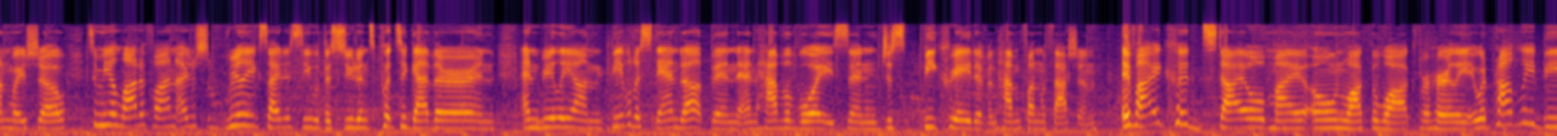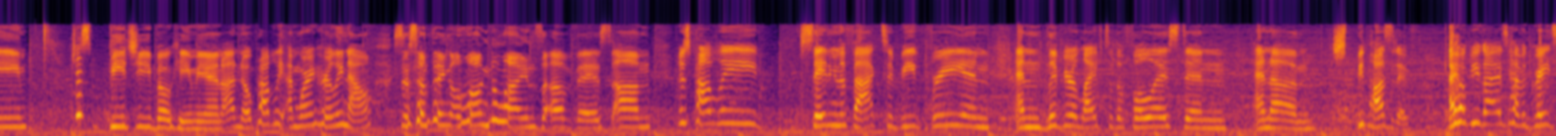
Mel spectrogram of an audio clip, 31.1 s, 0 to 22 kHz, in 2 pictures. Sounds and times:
Music: 0:00.0 - 0:31.1
Speech: 0:00.0 - 0:31.1.

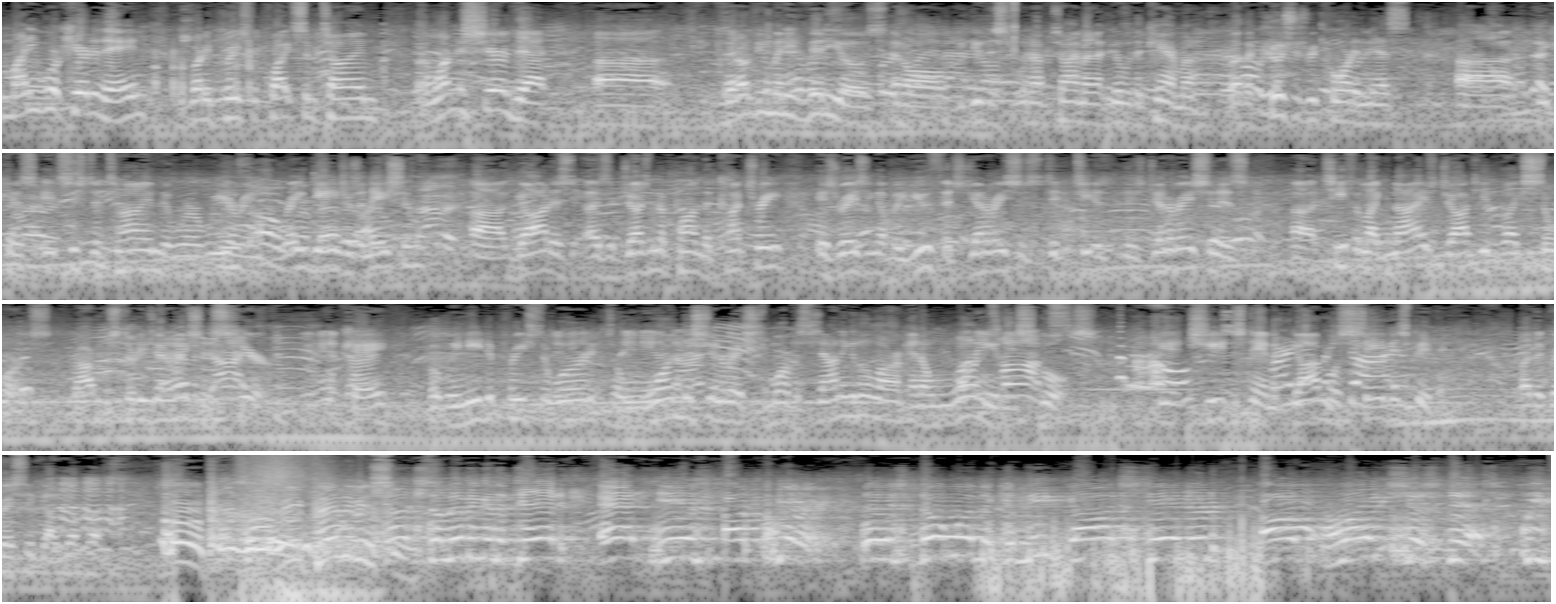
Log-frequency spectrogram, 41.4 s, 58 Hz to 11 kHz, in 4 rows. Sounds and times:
Male speech, man speaking: 0:00.0 - 0:30.2, 0:30.8 - 0:41.3
Outside, urban or manmade: 0:00.0 - 0:41.3.

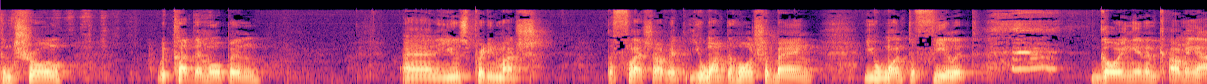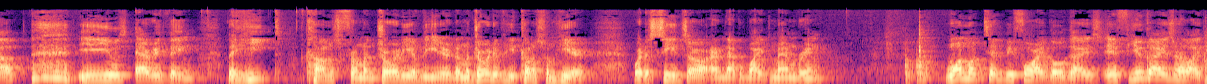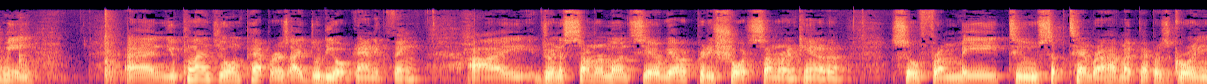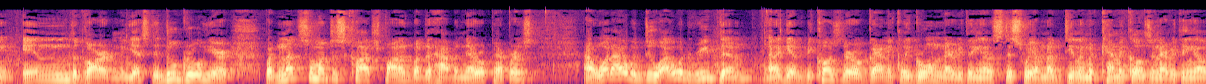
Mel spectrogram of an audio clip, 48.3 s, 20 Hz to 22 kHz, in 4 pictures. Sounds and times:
Dishes, pots, and pans: 0:21.1 - 0:21.4.

